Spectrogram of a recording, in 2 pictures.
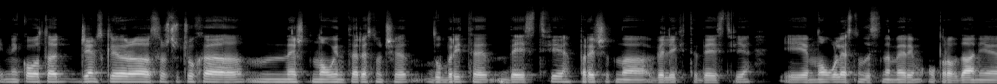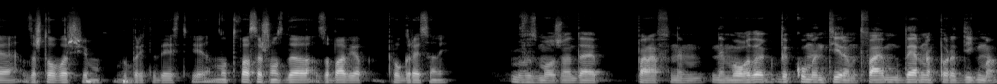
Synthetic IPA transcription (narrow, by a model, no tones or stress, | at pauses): inɛkɔlˠət̪əd͡ʒɛjmsklivəɾsɤʃt̪ʊt͡ʃuxənɛʃt̪omnɔɡʊint̪ɛɾɛsnot͡ʃɛd̪obɾit̪ʰɛd̪ɛjst̪viəpɾɛt͡ʃət̪nɐvɛliki̥t̪ɛd̪ɛjst̪viə | ḭɛmnɔɡʊlɛsnod̪ɐsinɐmɛɾimopɾɐvd̪aniɛzɐʃt̪ɔvɤɾʃimd̪obɾit̪ɛd̪ɛjst̪viə̰not̪o̥vafsɤʃnosd̪ɐzɐbavjəpɾoɡɾɛsəni | vɐzmɔʒnoɛd̪ɐɛ | pɾafnɛnɛmɔɡəd̪ɐd̪ɐkomɛnt̪iɾɐmt̪ovaɛmod̪ɛɾnɐpɐɾɐd̪iɡmə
